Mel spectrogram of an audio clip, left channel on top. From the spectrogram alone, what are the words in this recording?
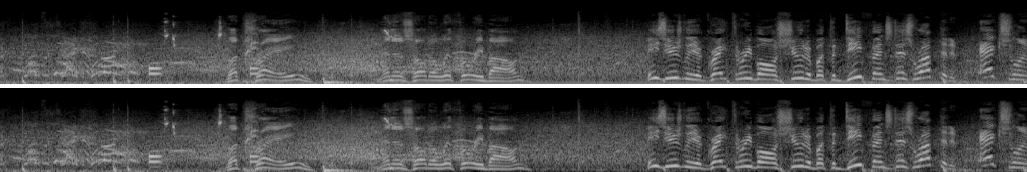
The tray. Minnesota with the rebound. He's usually a great three-ball shooter, but the defense disrupted him.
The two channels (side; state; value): left; noise; hum, 14 dB below the sound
